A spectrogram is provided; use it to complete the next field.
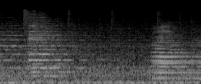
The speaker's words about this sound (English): A train approaches on a nearby track.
